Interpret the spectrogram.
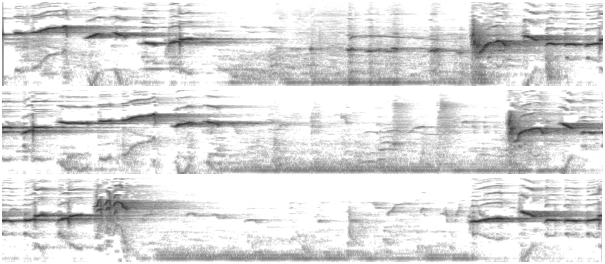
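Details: Oriental magpie-robin song intended to make silent captive birds sing: repeated bursts of rich, varied whistles, each with a sharp upward sweep and quick warbled phrases, separated by short pauses over a faint low hum.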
